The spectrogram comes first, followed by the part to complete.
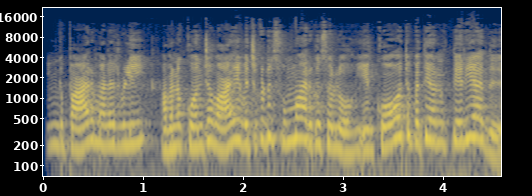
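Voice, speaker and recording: A woman voicing a stern, quick-tempered middle-aged father in a cartoon, speaking harshly and commanding. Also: medium pitch, natural voice. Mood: angry. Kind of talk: cartoon voice acting.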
